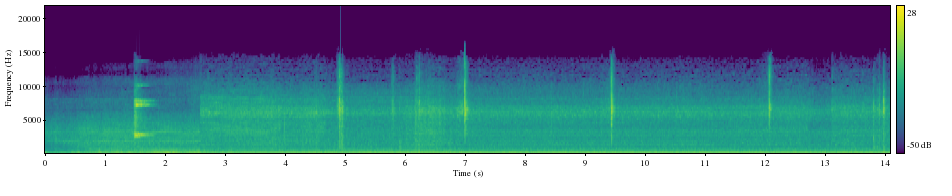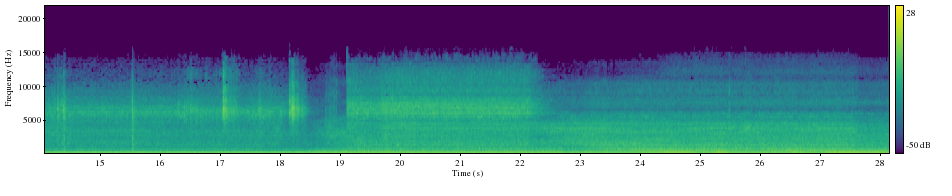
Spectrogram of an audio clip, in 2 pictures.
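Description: Diesel engine of a compact construction machine running steadily, with scattered sharp clicks and knocks. The engine note and noise change about two-thirds of the way through.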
